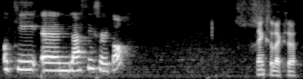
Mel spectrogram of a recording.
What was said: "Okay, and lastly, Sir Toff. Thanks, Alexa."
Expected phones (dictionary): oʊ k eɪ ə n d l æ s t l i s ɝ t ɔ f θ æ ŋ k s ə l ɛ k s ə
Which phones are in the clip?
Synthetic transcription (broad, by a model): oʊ k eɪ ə n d l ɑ s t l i s ɝ t ɔ f t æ ŋ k s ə l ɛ k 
